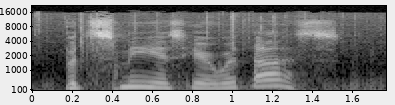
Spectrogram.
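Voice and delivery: very high, exclaimed outcry of protest. Narrator reading a first-person story, answering during a party game: crying out. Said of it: "I cried".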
